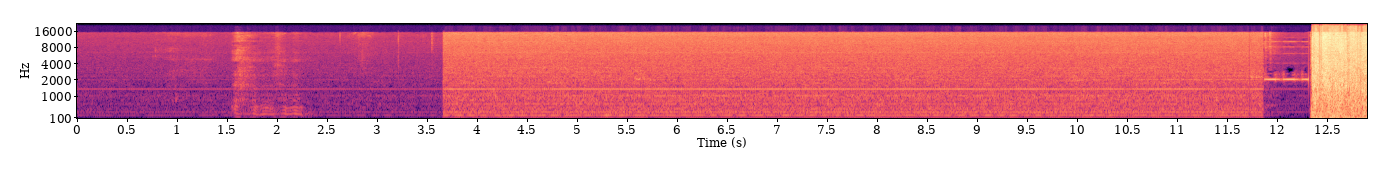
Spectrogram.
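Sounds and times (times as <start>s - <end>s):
microwave oven humming: 0.0s - 12.9s
faint high whine: 12.4s - 12.9s.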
